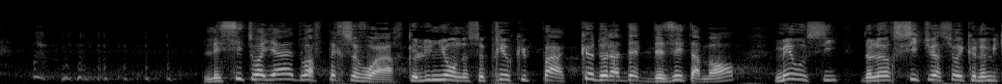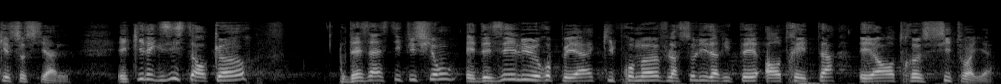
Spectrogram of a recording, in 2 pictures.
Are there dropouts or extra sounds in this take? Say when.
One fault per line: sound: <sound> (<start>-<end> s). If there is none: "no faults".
sound: laugh (0.3-1.8 s)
